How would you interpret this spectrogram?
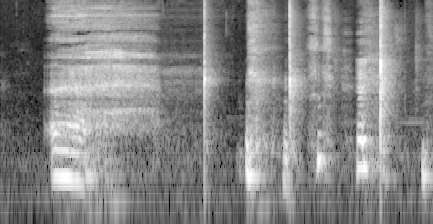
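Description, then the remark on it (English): A long breathy sigh, then a slow run of about six or seven sharp, crisp hand claps at an unhurried, slightly uneven pace. No talking. “That, by the way, listeners, was me sighing and slow clapping.”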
